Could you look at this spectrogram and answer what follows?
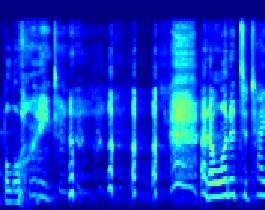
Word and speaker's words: Boilott: b and my name is spelled like boilot so if you're confused and think I'm somebody else I'm not I'm booy and I wanted to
